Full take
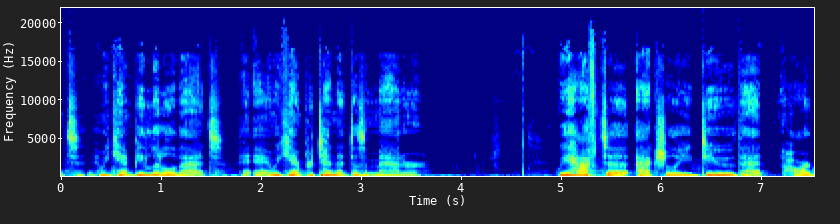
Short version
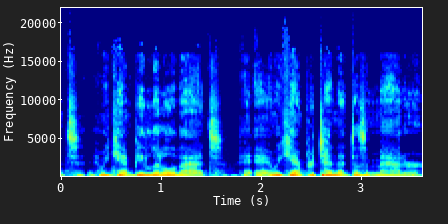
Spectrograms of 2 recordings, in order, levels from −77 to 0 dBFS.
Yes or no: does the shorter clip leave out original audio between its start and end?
no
